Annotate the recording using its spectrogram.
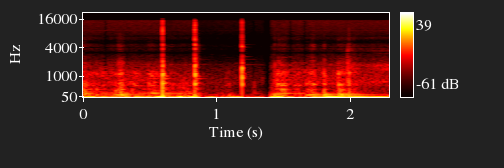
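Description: Handling noise: a low rumble with three sharp clicks and knocks in the first half, as something on the modelling bench is moved around, with a brief dropout in the middle.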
